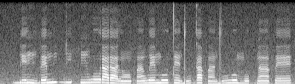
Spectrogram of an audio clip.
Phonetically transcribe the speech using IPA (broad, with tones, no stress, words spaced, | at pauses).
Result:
ɡ͡be˧ɾĩ˨ bɛ˧mi˦ɡ͡bi˧ hĩ˧ wo˦ɾa˧ɾa˨ lɔ̃˨fã˨˦wɛ˦ mo˦tɛ̃˦˨du˨˦ ɡa˦˨fã˨du˨˦wo˦˨ mo˧ ɡ͡bã˧fɛ˧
